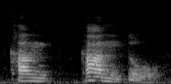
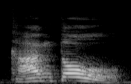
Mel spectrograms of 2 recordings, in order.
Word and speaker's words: Kanto: And then Kanto, which is the region where Tokyo is, Kanto. That's the official pronunciation. But the announcer said Kanto. That's very, very different.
